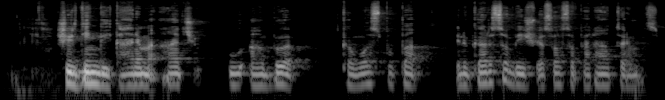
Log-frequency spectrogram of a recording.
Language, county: Lithuanian, Kaunas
